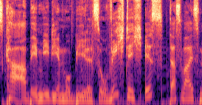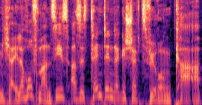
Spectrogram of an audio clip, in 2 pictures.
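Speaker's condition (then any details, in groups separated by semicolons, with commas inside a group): No condition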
